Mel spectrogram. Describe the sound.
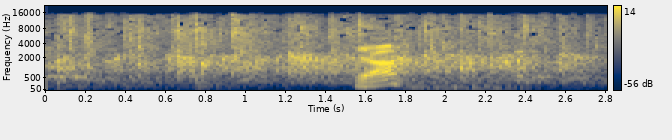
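An audience claps steadily for about three seconds, a dense, even patter, with one voice briefly calling out over it midway through.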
